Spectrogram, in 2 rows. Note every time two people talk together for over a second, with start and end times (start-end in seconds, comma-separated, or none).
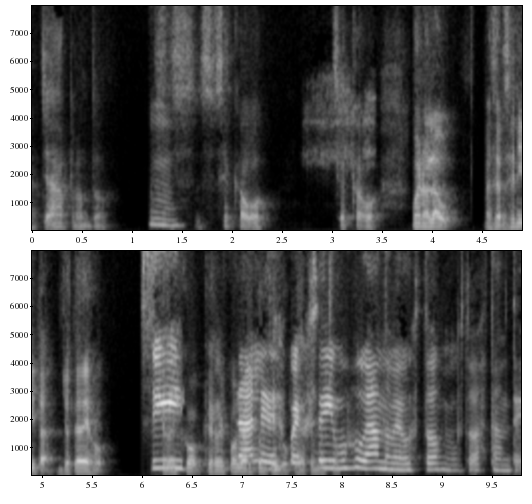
6.1-8.1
